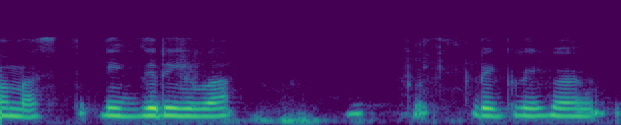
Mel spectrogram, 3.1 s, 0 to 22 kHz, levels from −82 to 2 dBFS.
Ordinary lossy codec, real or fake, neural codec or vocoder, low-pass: none; fake; codec, 16 kHz, 2 kbps, FunCodec, trained on Chinese and English, 25 frames a second; 7.2 kHz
